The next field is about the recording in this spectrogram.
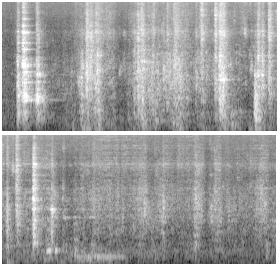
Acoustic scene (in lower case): kitchen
